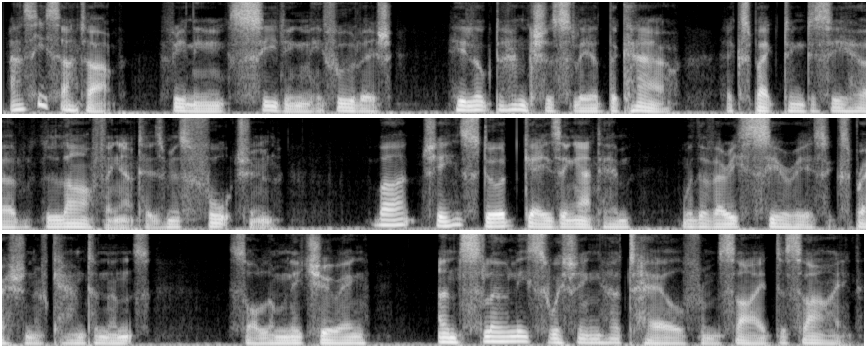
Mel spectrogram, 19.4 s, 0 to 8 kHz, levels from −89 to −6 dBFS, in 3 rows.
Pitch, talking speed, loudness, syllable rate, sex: 90 Hz, 140 wpm, -18 LUFS, 4.5 syllables/s, male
